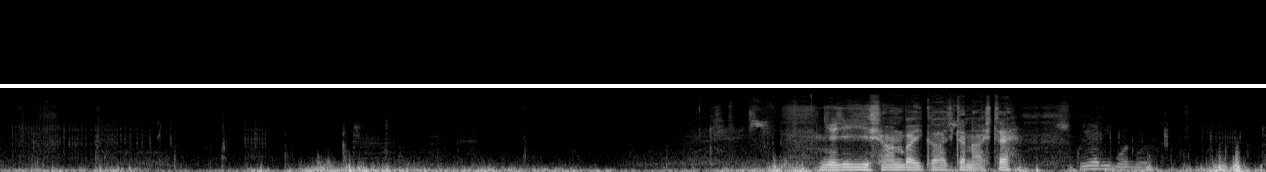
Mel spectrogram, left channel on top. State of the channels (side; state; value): left; silent; digital silence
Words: ये जी ईशान भाई का आज का नाश्ता है शुक्रिया जी, बहुत बहुत।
